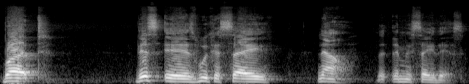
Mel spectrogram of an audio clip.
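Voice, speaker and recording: This older man, serving as imam, teaches an informal religious lesson slowly in a mid-range voice. Animated and prone to digressions, he strays off topic and acts out exchanges between people.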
